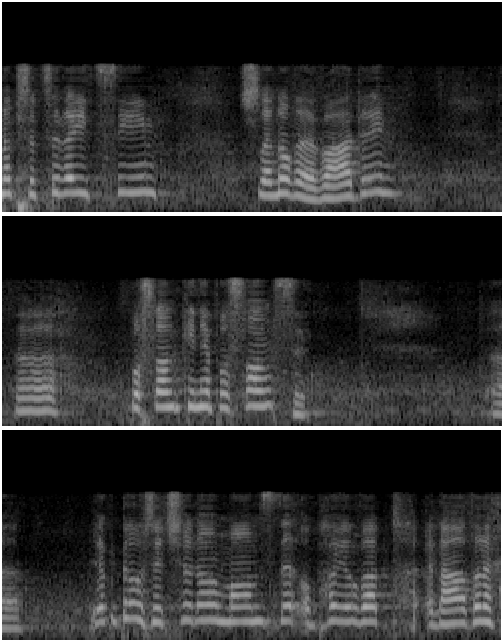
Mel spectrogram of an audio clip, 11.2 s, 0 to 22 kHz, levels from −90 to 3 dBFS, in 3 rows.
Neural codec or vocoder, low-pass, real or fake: codec, 16 kHz, 1.1 kbps, Voila-Tokenizer; 7.2 kHz; fake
